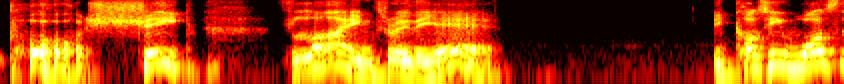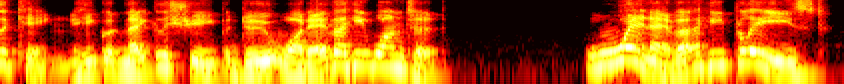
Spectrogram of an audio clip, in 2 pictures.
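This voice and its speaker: A man reading a picture book to children, expressive, drawing out words and adding chatty asides and questions. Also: high voice, slow pace. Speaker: story reader.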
